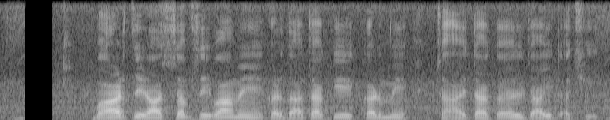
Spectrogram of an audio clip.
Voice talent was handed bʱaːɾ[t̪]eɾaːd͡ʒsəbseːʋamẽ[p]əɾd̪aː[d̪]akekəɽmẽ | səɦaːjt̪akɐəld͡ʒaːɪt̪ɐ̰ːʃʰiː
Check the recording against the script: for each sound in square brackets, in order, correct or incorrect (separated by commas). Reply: correct, incorrect, incorrect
